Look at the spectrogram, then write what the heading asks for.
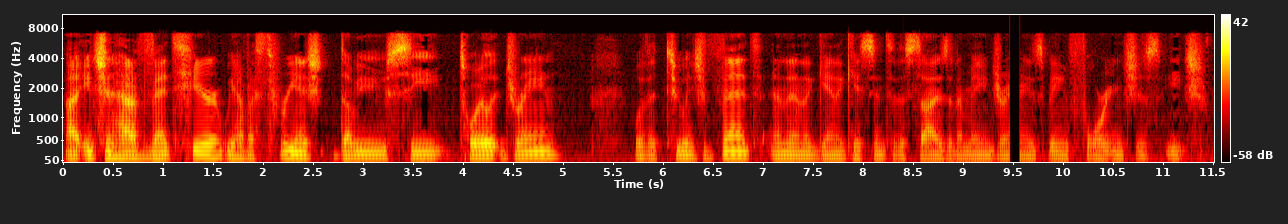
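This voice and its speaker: A man whose voice sits low, slightly bright, with fairly even intonation, speaks a little slowly while narrating a slideshow plumbing lesson. He's an instructor who explains patiently step by step and asks the listener questions, captured in a dull lo-fi voice-over.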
